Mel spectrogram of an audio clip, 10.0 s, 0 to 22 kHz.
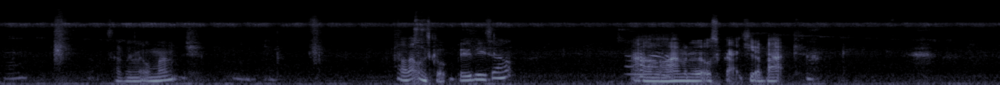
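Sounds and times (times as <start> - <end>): soft chirp: 0.0 - 2.8, 5.6 - 10.0
high-pitched insect trill: 0.0 - 10.0.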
